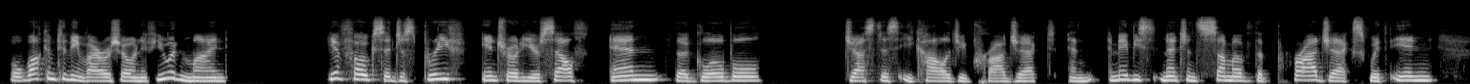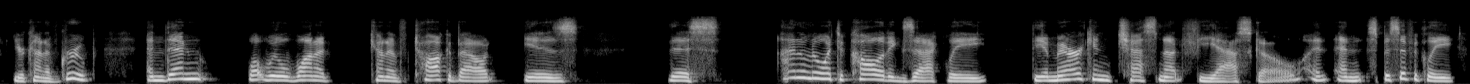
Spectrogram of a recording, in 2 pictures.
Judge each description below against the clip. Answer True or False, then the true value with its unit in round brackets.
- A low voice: False (180 Hz)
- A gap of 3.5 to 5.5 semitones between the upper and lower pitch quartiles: True (4.8 semitones)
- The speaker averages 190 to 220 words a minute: False (135 wpm)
